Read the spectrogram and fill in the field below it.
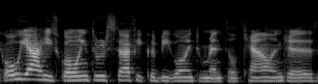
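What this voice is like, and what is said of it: Put-on Canadian accent, done well. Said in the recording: “that's a good Canadian accent.”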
